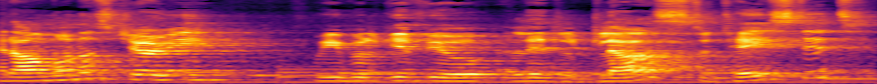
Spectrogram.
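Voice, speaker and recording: With music in the background and audible room echo, a man with a German accent speaks at a fairly slow pace in a fairly high pitch with lively intonation. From southern Germany, near Stuttgart. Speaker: monk and priest, tour guide. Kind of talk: guided tour. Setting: indoors and outdoors at a monastery.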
